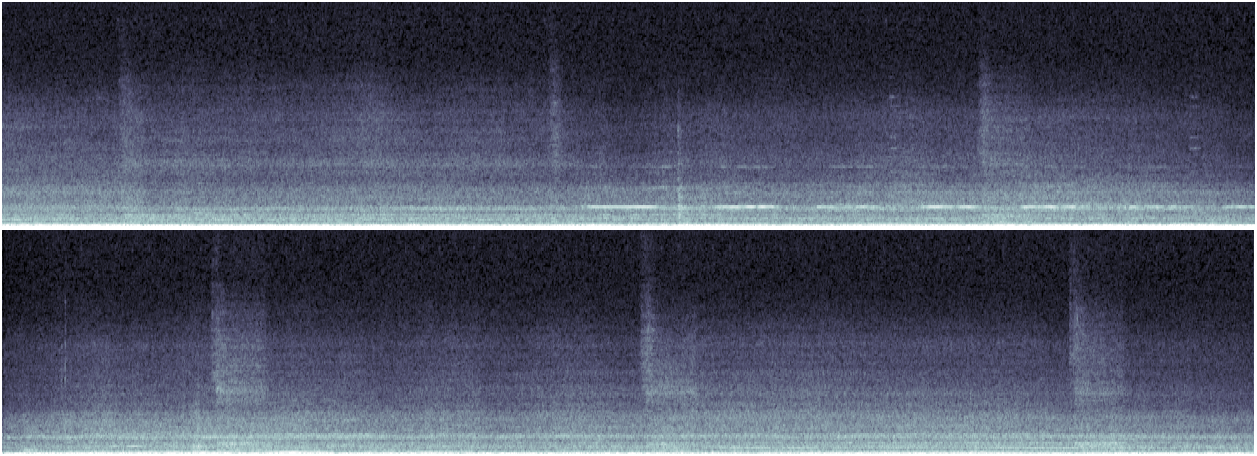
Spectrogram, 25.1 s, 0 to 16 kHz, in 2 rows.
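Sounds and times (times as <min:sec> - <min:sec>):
diesel engine running: 0:00.0 - 0:25.0
reversing alarm beeping: 0:05.7 - 0:12.6.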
